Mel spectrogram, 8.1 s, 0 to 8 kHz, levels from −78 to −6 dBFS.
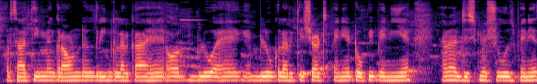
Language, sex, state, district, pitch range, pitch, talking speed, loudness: Hindi, male, Bihar, Bhagalpur, 135-140 Hz, 140 Hz, 195 wpm, -15 LUFS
